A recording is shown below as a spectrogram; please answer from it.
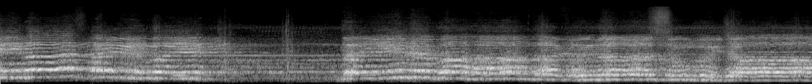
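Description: Group of men chanting a Kashmiri noha, a Muharram lament, together in a slow rising-and-falling melody. The chant drops quieter a little after two seconds in and swells back about a second later. A few sharp slaps cut through it, from hands beating on chests (matam).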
